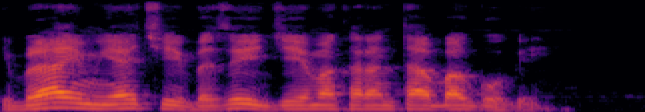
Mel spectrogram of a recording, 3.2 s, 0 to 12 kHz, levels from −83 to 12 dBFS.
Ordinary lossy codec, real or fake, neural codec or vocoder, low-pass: MP3, 96 kbps; real; none; 10.8 kHz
